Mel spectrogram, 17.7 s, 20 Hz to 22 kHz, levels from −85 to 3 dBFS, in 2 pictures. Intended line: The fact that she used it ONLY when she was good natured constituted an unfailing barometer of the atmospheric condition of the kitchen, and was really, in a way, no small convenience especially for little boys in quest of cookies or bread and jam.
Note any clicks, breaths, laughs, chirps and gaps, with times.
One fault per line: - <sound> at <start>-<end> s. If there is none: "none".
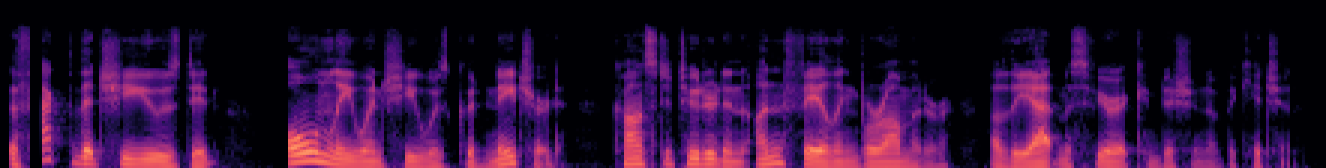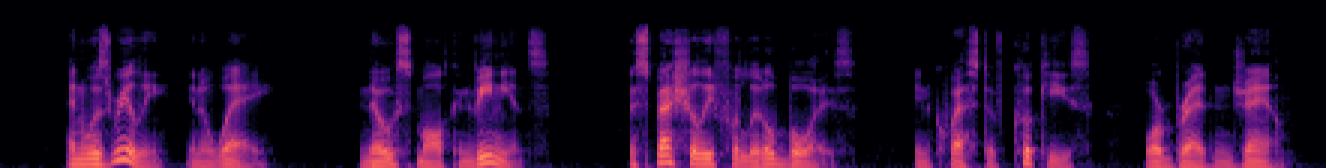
- dropout at 0.2-0.3 s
